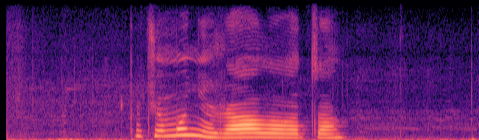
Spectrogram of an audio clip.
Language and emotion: Russian, sad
